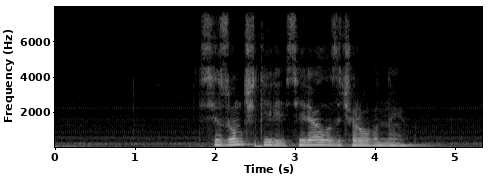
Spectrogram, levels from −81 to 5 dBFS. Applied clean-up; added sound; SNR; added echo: none; none; none; none.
